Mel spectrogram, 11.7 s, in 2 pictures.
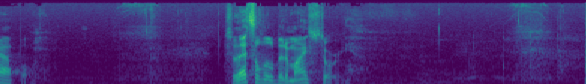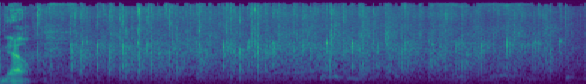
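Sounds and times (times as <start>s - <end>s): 
speech: 0.0s - 0.5s, 2.3s - 3.6s, 5.8s - 6.5s
church congregation applause during a sermon: 5.8s - 11.7s.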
